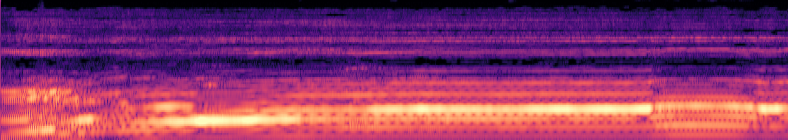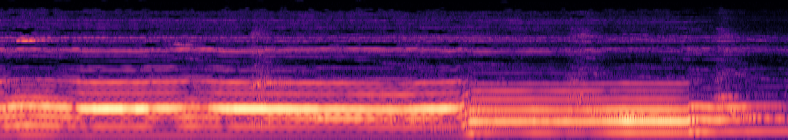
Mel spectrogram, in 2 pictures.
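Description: A Bloodhound gives a long, sustained howl that rises at the start and steps up near the end.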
